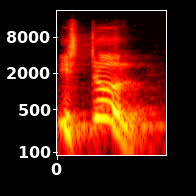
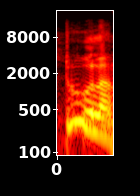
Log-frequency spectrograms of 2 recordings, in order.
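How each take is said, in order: First: An extra vowel comes before the s sound. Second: The word starts directly with the s sound. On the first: The speaker calls it wrong. "ಹಿಂದೆ ಯಾವುದೋ ಒಂದು ಅಕ್ಷರ ಸೇರಿಸ್ಕೊಂಡು ಬಿಡ್ತಾರೆ" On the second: The speaker calls it right. "ಇಂಗ್ಲೀಷಲ್ಲಿ ಸ್ಟೂಲ್ ಅಂತ ಹೇಳ್ತಾರೆ"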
